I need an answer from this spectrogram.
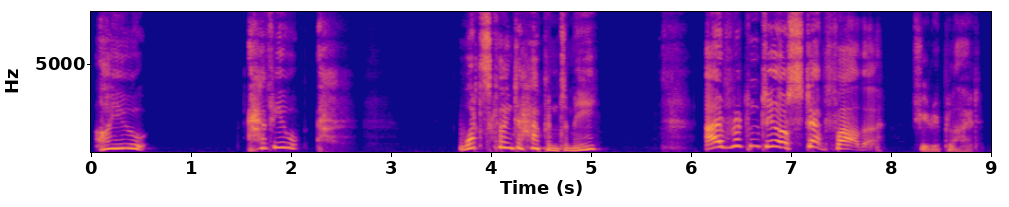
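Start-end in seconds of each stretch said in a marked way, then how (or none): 0.1-5.1 halting, high-pitched question; hesitate, then ask up high and loud; child plucking up courage, with long pauses; nervous boy. A narrator's reading. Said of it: "I bravely asked my aunt". 6.1-7.9 high, loud, decided answer; brisk aunt, pitched way up; aunt's reply. A narrator's reading. Aunt replies to the boy.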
